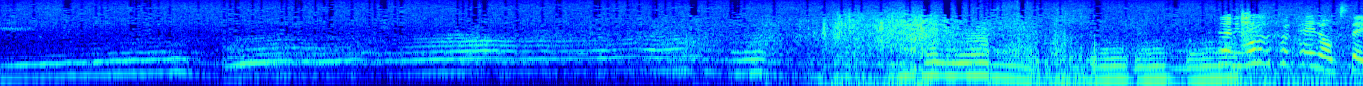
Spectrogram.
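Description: Group B rally car engine at full throttle on a gravel forest stage: the note climbs, drops at a gear change about a second and a half in, then climbs slowly again. About six seconds in the car passes close and gets louder, with a rush of gravel spray, and then holds a steadier note.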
